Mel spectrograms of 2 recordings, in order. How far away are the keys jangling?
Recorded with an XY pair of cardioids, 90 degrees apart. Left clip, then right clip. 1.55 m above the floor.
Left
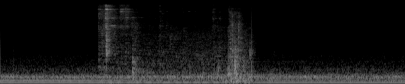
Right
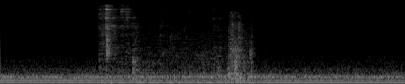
About 1.3 m.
